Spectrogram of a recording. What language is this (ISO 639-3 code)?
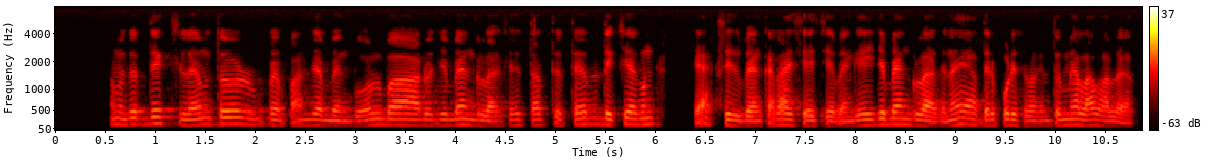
ben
